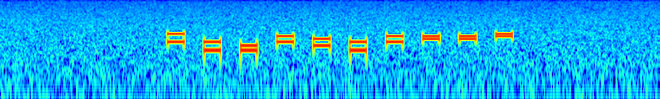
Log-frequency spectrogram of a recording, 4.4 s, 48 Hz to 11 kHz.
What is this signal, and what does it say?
Multi-frequency trunk signalling (R1, as on North American trunks), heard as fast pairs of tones, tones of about 110 ms. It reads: KP 21952900 ST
